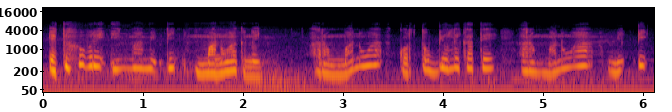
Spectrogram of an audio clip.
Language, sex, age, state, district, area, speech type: Santali, male, 45-60, Odisha, Mayurbhanj, rural, spontaneous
